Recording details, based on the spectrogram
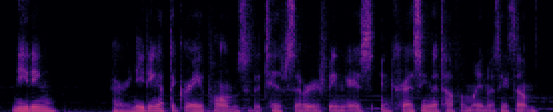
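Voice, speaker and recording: With music in the background, a man talks at a fairly quick pace in a medium pitch. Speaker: gaming streamer reading a visual novel. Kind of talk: reading aloud. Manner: fast, with frequent stumbles; halting.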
